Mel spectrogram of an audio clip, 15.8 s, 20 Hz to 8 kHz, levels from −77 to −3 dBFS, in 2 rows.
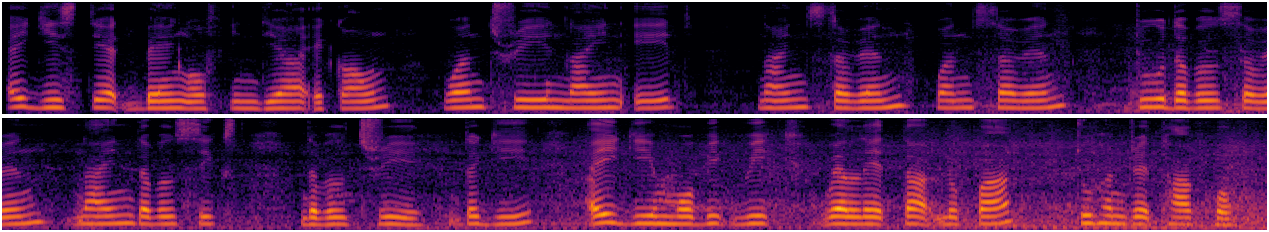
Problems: background sounds at intervals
